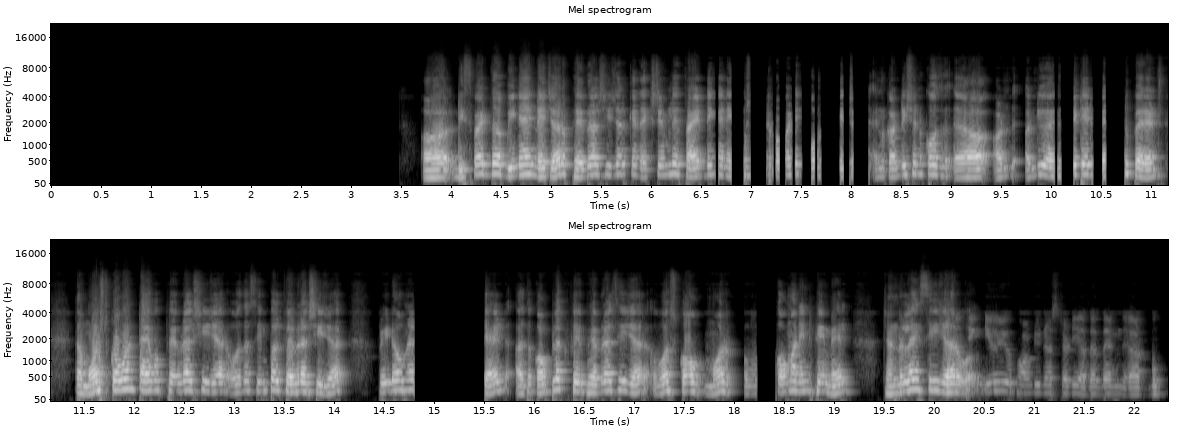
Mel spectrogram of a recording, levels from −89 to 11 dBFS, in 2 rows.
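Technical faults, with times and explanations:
6.63–8.18 s, 10.02–10.74 s, 14.79–15.51 s and 18.22–18.42 s, digital broadcast dropout: the receiver lost good frames and muted with an 8 ms fade. The first two gaps break into several short holes, the longest 192 ms. Whatever was sent during those holes is gone.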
